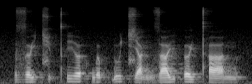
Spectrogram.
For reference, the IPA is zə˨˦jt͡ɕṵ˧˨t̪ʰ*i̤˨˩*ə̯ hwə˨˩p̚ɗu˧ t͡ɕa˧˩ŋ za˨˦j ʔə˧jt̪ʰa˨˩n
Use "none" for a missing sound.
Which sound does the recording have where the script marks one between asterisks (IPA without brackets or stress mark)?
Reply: i˧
